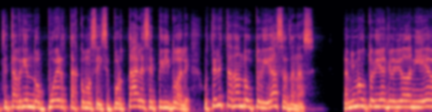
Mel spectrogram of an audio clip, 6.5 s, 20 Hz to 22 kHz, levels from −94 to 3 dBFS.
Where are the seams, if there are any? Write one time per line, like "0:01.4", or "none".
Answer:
none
